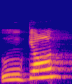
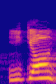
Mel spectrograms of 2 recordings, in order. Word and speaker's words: 의견: 의견 이것도 마찬가지죠. 단어의 첫 음에 나왔어요. 그리고 의였으니까 얘는 의견, 이견 이런 거 안 돼요. 의견만 가능하다.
